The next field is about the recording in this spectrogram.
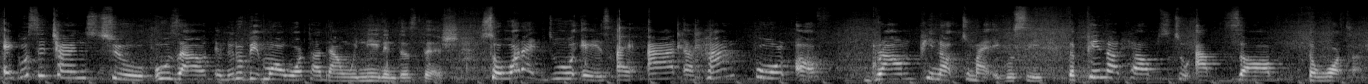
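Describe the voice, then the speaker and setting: A woman's voice: fairly high pitch, sing-song, a little slow, noisy background. A woman hosting a cooking show, giving step-by-step instructions in short phrases. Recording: music under the voice.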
